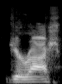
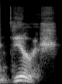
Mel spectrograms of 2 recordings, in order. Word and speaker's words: Girish: Uh, uh, Gash Pradan, who we who we I might be saying that name wrong, and I apologize if I am. Uh, I think, uh, Girish, Girish is how, uh, Joel pronounced it.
